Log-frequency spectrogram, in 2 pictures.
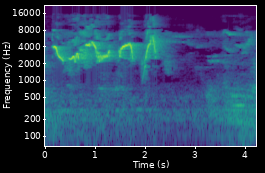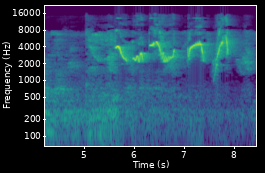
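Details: Young Oriental magpie-robin song in two bursts, each a string of bright, rapidly rising and falling whistles lasting about two seconds, separated by a quieter pause with faint background murmur.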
